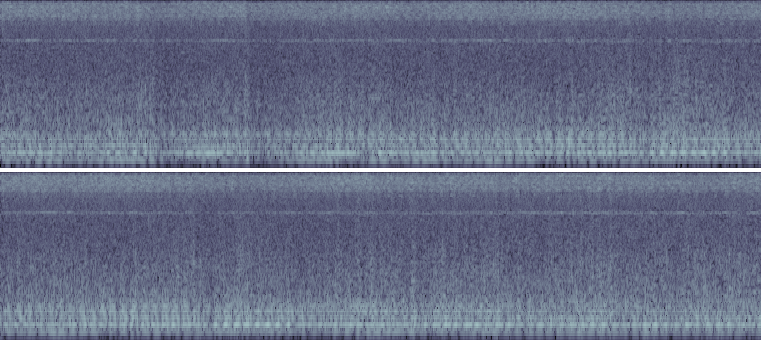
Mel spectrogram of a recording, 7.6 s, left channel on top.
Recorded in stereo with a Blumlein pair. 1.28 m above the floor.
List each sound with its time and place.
Only background noise.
